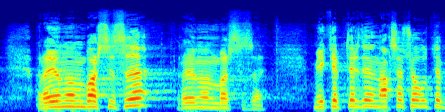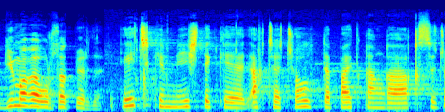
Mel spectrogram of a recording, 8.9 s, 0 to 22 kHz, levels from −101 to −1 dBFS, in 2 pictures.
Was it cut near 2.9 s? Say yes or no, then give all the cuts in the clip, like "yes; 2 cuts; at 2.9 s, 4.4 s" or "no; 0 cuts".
no; 1 cut; at 5.5 s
